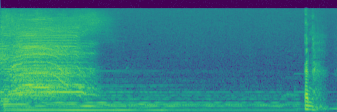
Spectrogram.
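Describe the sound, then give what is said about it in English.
A large audience screams the name Jesus together in one loud, sustained roar lasting about two seconds, then it dies away into a low steady hum, with a brief sharp burst near the end. “His name is who? Oh, I didn't hear that well. Jesus. Scream it like you can.”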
